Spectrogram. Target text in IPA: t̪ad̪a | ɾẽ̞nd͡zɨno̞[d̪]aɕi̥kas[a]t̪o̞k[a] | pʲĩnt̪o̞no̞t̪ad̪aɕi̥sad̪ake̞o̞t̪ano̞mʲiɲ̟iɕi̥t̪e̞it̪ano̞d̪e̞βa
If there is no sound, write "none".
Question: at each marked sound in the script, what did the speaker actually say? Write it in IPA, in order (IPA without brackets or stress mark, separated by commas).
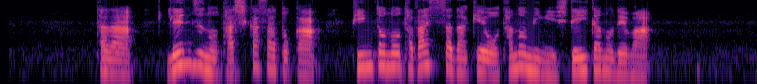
t̪, a, a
